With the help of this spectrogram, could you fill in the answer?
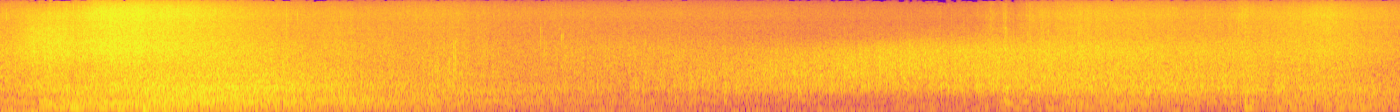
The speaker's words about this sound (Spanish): Yo sí, aunque solo sea para escuchar la marea arrastrando el manto pétreo y blanco. Y allí va una ola.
